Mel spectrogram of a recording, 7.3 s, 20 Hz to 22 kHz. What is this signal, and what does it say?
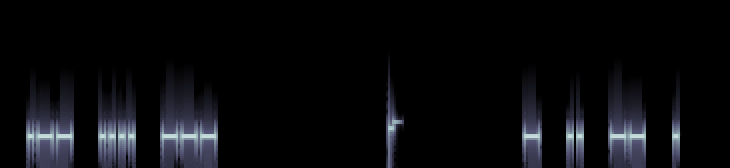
Morse code, heard as a keyed tone, about 25 wpm, spaced as for 18 wpm, 690 Hz. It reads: WHO TIME
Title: 2x Character Spacing - Top 200 Words - 25wpm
